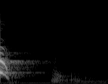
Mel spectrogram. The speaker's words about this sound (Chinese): 像这条狗啊，这怎么办？对不对？阿狗，我讲说话给你听，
